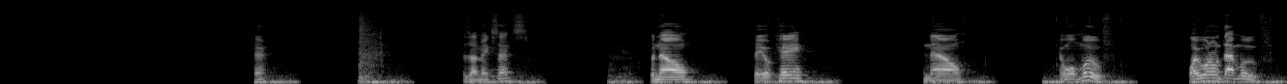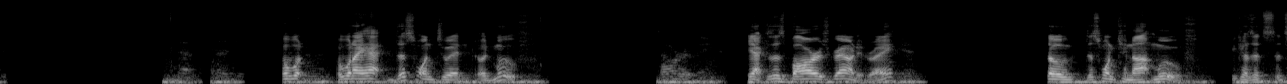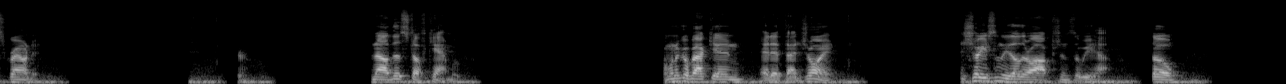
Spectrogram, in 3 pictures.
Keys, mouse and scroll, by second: 7.6 click, 8.5 click, 9.2 click, 9.7 click, 10.4 click, 10.8 click, 11.6 click, 12.3 click, 14.2 click, 18.2 click, 27.8 click, 28.7 click, 32.6 click, 34.1 click, 37.9 click.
